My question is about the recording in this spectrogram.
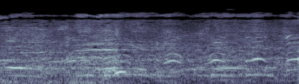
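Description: Wrestling shoes squeaking on the mat in a quick run of short squeals as the wrestlers scramble, over arena chatter.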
